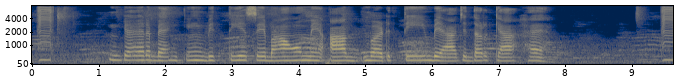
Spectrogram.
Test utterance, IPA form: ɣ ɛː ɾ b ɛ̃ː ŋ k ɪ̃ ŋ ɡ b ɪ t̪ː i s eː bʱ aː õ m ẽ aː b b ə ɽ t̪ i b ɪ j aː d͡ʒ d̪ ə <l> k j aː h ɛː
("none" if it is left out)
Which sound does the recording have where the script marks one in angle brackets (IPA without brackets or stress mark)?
ɾ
